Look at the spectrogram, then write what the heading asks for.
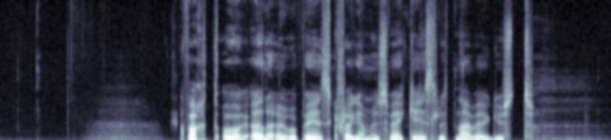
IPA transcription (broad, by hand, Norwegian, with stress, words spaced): ˈkʋɑʁt ˈoːʁ ˈæːʁ ˈdeː ɑʉʁʊˈpeːɪsk ˈflɑɡəʁˌmʉːˌsʋeːkə ˈiː ˈslʉtn̩ ˈɑːʋ ɑʉˈɡʉst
